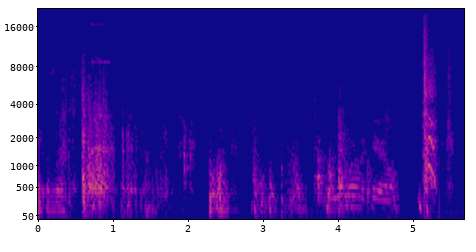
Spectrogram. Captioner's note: hardware rattling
